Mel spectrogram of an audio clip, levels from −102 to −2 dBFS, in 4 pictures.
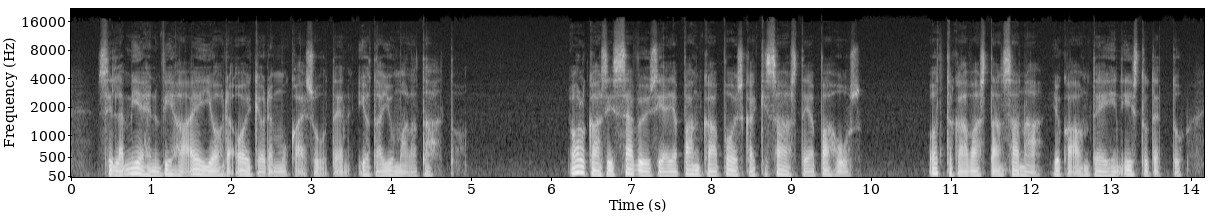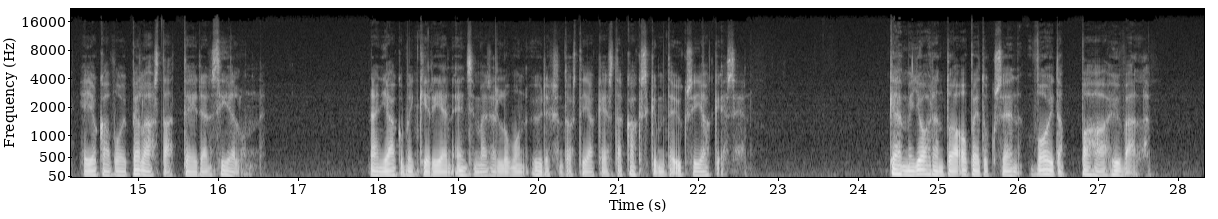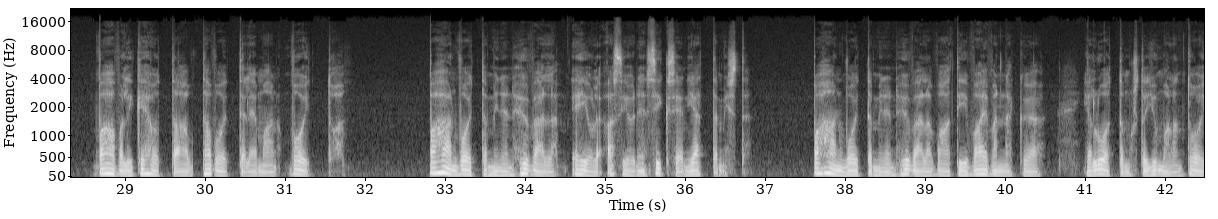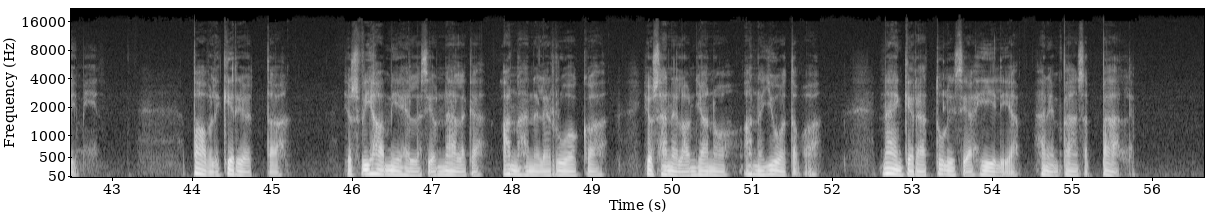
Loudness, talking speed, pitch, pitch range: -19 LUFS, 95 wpm, 90 Hz, 80-95 Hz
